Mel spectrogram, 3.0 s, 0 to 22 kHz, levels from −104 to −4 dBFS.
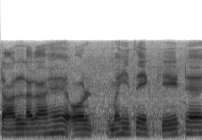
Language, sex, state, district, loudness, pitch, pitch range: Hindi, male, Uttar Pradesh, Ghazipur, -17 LUFS, 120 Hz, 115-125 Hz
